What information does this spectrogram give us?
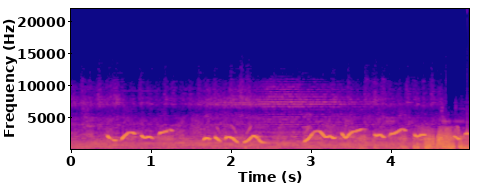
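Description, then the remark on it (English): A person whistles a run of bird-like calls: sliding, warbling notes in quick bursts that rise and fall, loud and continuous for about five seconds with no talking. “can you make some bird noises for us?”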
